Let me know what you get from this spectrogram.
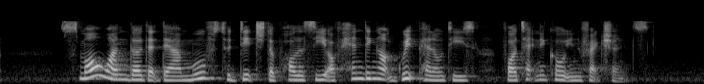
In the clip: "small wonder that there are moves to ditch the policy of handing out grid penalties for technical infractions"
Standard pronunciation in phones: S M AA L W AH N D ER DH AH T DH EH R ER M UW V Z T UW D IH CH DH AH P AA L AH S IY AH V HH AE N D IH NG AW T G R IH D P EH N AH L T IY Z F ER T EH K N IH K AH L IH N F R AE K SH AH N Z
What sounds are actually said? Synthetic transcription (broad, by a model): S M AA L W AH N D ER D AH T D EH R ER M UW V S T UW D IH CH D AH P AA L AH S IY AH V HH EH N D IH NG AW T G W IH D P EH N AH L T IY S F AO T EH K N IH K AH L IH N F EH K SH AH N S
